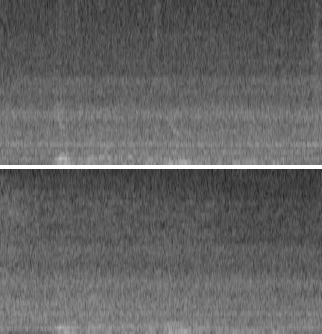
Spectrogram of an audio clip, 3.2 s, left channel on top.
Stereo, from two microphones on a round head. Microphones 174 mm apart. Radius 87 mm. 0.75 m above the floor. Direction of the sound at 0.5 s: 25° left (ahead or behind).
